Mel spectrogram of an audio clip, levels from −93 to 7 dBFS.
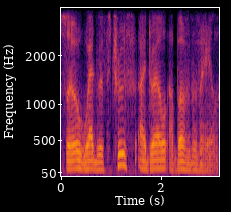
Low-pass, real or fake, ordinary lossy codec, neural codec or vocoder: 3.6 kHz; fake; Opus, 16 kbps; codec, 16 kHz, 4.8 kbps, FACodec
